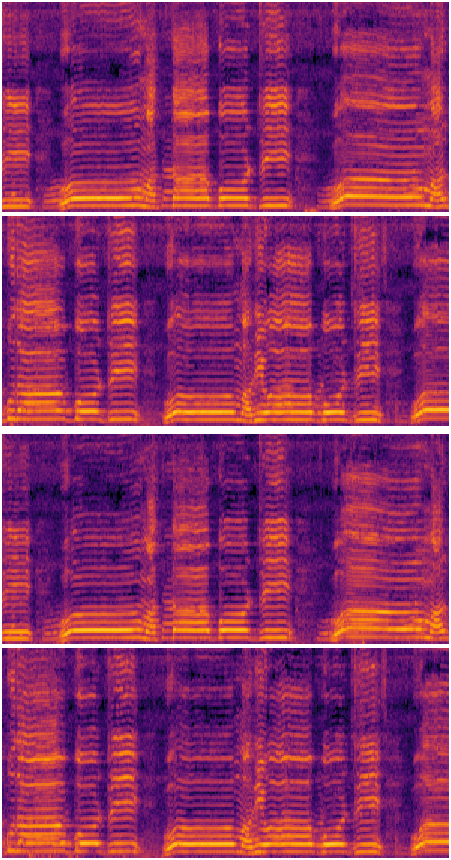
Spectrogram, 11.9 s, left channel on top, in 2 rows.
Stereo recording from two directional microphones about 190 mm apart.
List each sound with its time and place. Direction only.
0.0 s speech: 15° left (ahead or behind)
0.8 s a sound: 15° left (ahead or behind)
8.9 s male singing: 15° left (ahead or behind)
